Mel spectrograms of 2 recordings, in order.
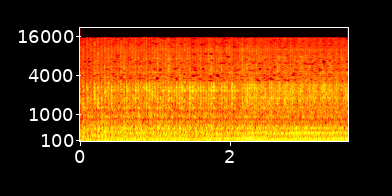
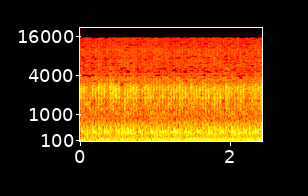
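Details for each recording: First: Old Mitsubishi L300 diesel at idle: uneven, lumpy, knocking clatter. Inspection found a worn timing gear (equivalent to jumped timing at top) and worn camshaft lobes shifted some millimetres, causing the rough sound; both are to be replaced. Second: Old Mitsubishi L300 diesel, cold, idle slightly raised: steady, even low rumble with no stumble or miss. The earlier limp is gone and it sounds better than before.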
